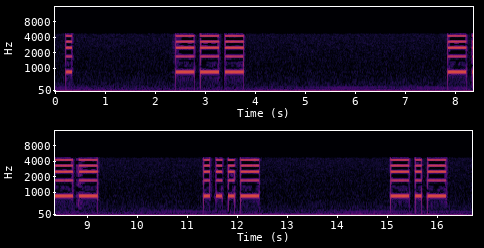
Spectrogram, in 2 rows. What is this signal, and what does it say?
Morse code, heard as a keyed tone, about 10 wpm, spaced as for 4 wpm, 840 Hz. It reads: EO OV K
